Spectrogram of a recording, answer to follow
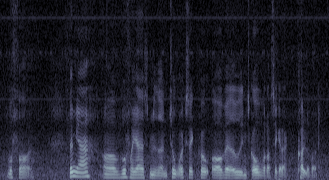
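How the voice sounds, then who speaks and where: Fairly slow in pace, a man speaks at a medium pitch with ordinary pitch variation. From Denmark, Randers (East Jutland). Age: 30s. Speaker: outdoor vlogger. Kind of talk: casual vlog talk to camera. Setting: outdoors in a forest, hiking. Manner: hesitant, with many filler sounds.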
